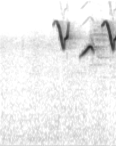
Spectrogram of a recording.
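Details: Cinereous tit (gelatik batu), a long-duration training recording for cage birds: three clear, high chirped notes in quick succession, the first and last with a sweeping dip, the middle one a short rising whistle, on a silent background.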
